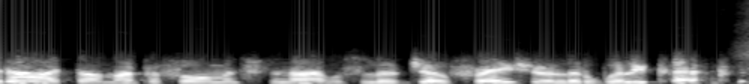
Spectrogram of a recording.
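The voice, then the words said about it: Imitated accent of another person. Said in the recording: “I love that accent. That was great. ... I can do a little Ricky Hatton”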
